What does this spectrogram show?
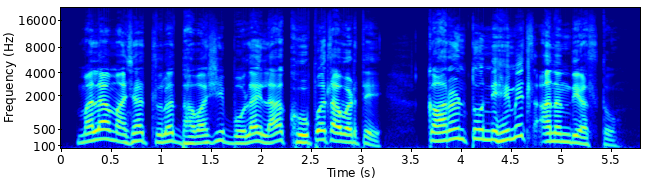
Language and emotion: Marathi, happy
